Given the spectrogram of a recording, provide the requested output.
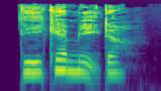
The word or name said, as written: dekameter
